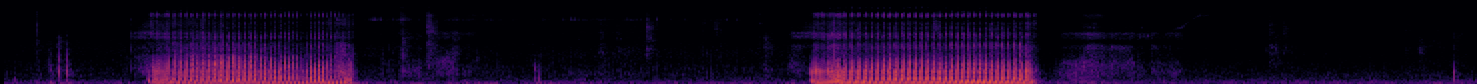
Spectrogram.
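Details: Pug snoring: two long, loud rattling snores of about two seconds each, with quiet breathing between, in a small room.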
